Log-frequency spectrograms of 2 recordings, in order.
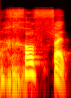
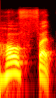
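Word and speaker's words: خَفَّتْ: Nah, khaffat, tidak hoffat ya, tinggal diberikan sifat dengkuran saja.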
